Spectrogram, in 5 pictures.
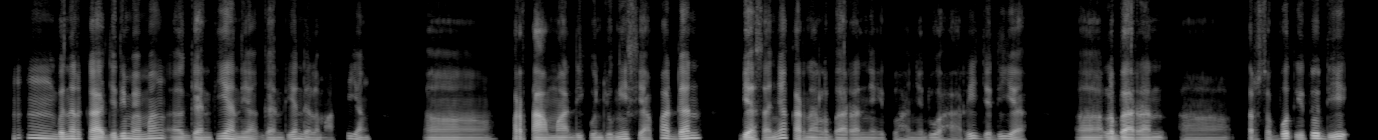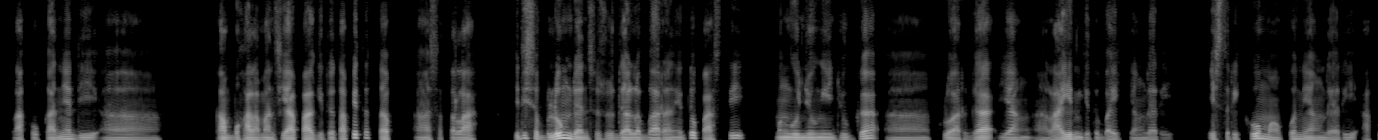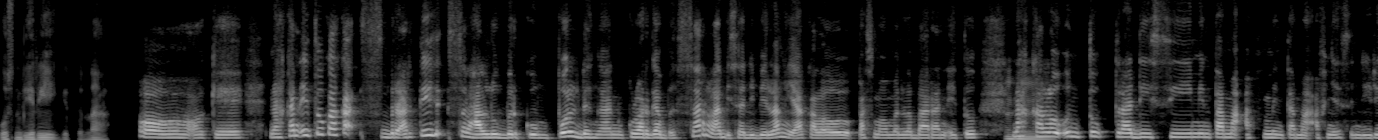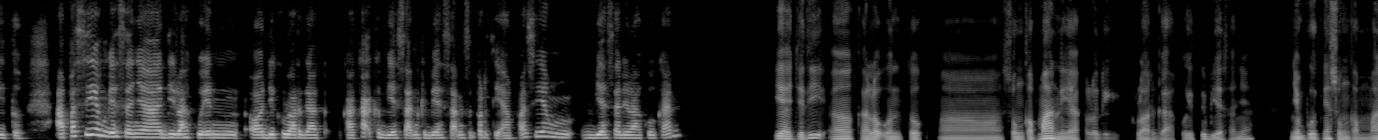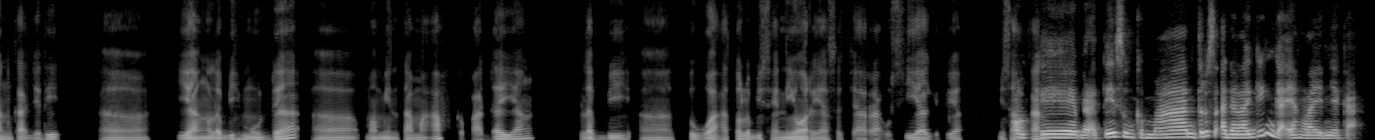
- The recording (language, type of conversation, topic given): Indonesian, podcast, Bagaimana tradisi minta maaf saat Lebaran membantu rekonsiliasi keluarga?
- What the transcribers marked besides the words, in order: none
